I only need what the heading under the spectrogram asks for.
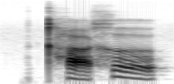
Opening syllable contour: low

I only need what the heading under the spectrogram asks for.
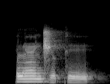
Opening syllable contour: high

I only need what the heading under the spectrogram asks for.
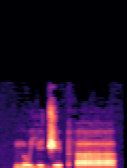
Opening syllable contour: low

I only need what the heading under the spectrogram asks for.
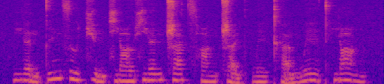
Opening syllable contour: low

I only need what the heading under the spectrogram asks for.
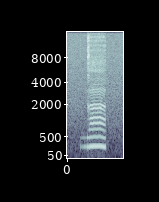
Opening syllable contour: high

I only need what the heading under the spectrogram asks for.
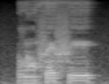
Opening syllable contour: low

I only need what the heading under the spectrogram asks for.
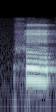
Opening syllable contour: low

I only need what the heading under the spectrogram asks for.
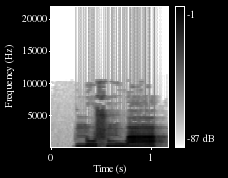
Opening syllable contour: low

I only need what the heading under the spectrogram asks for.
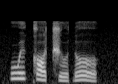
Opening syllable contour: high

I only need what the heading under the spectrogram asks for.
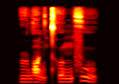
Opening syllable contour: low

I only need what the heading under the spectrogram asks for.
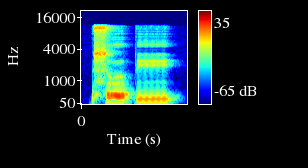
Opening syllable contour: rising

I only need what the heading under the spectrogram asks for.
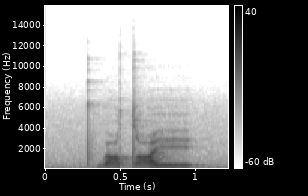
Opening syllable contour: low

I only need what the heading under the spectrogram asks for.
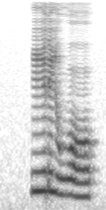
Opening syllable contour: high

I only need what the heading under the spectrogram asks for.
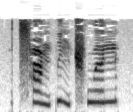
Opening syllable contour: falling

